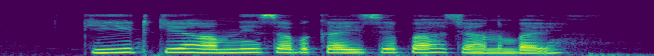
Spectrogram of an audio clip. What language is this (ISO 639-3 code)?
mag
